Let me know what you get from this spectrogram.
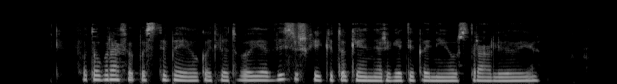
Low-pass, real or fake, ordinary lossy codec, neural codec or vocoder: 7.2 kHz; fake; MP3, 32 kbps; codec, 16 kHz, 8 kbps, FunCodec, trained on Chinese and English, 25 frames a second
